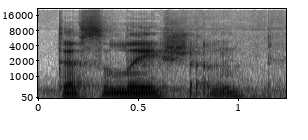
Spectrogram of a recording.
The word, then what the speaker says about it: desolation: So that's where we have the A diphthong, lation, desolation. Again, we have secondary stress here, so we keep the same sounds for the desa part, but the A is going to change between desolate and desolation.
